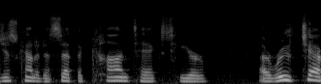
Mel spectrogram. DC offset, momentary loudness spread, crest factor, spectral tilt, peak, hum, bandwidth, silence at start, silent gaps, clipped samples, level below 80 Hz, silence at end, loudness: under 0.1%; 10 LU; 18 dB; -6.5 dB/octave; -16 dBFS; none; 11 kHz; 0 s; none; under 0.1%; -70 dBFS; 0 s; -34 LUFS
